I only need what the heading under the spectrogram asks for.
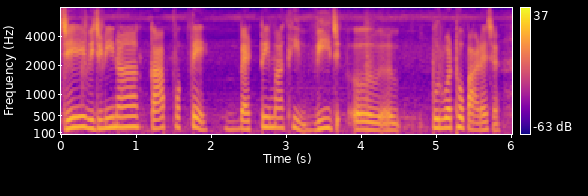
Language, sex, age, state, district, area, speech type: Gujarati, female, 30-45, Gujarat, Valsad, rural, spontaneous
